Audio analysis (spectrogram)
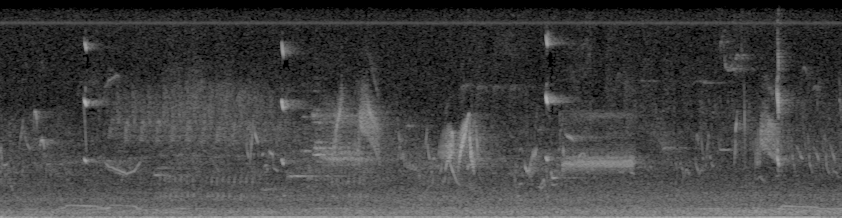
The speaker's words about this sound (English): At least two willow flycatchers here.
